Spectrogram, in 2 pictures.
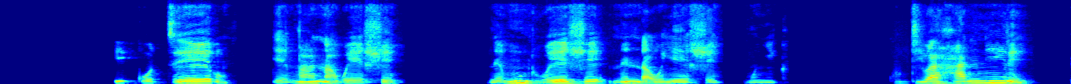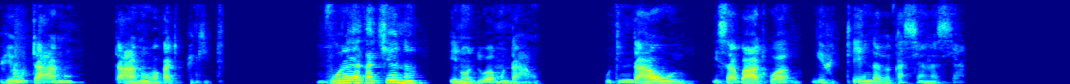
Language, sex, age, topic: Ndau, female, 36-49, health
